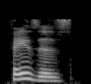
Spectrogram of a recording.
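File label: "phases", British English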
